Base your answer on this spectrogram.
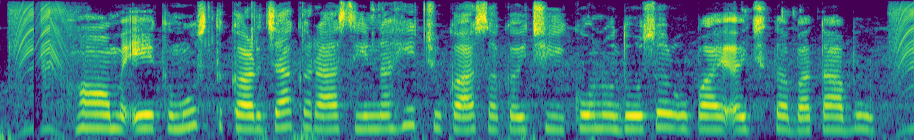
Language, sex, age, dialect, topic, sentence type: Maithili, female, 18-24, Southern/Standard, banking, question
